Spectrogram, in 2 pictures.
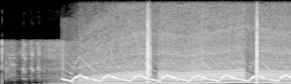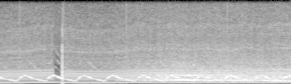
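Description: A police siren wails in a fast rising and falling pattern.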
